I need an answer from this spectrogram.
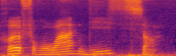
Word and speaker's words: refroidissant: إذا المقطع الأول هو ref. مقطع الصوت الثاني roi. ref roi. المقطع الثالث 10. المقطع الرابع 100. refroidissant. Je répète, refroidissant.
